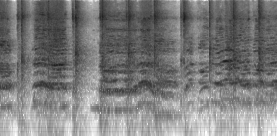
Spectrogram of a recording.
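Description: A group of men chanting together in short repeated phrases with brief breaks, over regular hand clapping.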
